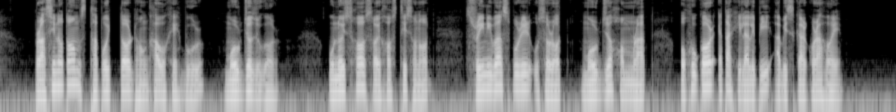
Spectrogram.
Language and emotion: Assamese, neutral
